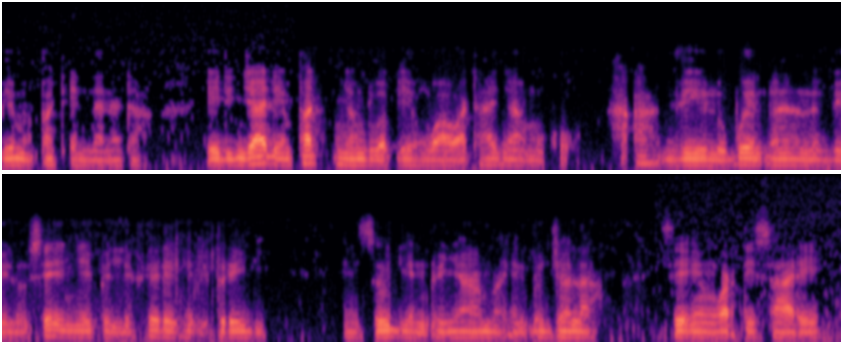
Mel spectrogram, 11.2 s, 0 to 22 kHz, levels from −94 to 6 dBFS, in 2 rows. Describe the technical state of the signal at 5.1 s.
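At 5.1 s the adaptive stream is at a lower bitrate, from 1.95 to 9.95 s. The connection dipped, so the treble stops dead at 9 kHz, which fits an Opus stream at around 12 kbit/s. On top of that, overdone noise removal runs throughout. Bands near the noise floor get gated out, leaving a lowered background that breaks up into twinkly specks.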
